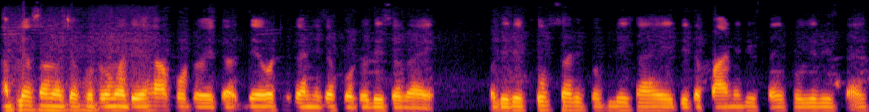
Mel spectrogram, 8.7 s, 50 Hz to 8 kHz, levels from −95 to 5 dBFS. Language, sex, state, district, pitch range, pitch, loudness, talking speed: Marathi, male, Maharashtra, Dhule, 100-105 Hz, 105 Hz, -16 LUFS, 150 wpm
